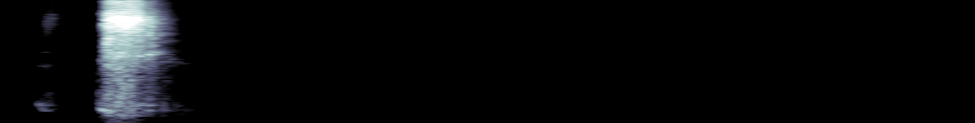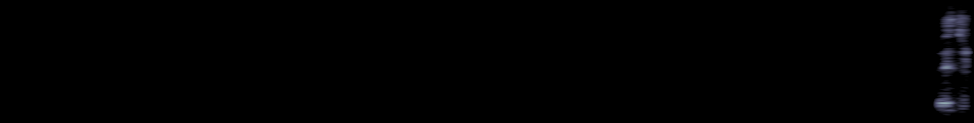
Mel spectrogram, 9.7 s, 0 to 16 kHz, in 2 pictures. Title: Induced sneezes (Part 2) 💕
